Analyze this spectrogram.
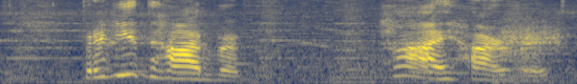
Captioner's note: speaking in foreign language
